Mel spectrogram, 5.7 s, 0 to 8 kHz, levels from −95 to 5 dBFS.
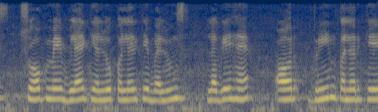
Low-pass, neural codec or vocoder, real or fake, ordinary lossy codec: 7.2 kHz; codec, 16 kHz, 2 kbps, FreqCodec, larger model; fake; Opus, 64 kbps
